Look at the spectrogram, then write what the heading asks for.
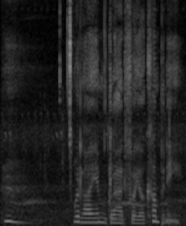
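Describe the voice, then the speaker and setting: A woman's voice: mid-range voice, moderate pace, mellow, a little hiss or hum. A woman hosting a casual game playthrough, chatty and musing aloud as she reads out dialogue choices. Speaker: gaming video host and player. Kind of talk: casual let's play commentary, reading dialogue choices aloud.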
